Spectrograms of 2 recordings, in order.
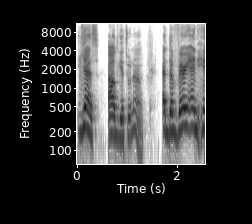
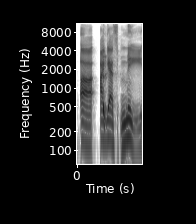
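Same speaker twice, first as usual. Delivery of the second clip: lower, sheepish Frank voice; imitating Frank; 7 semitones lower than usual. Retelling the scorched wall scene, sheepish lower Frank. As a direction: admit it sheepishly and low. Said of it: "And Frank goes".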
